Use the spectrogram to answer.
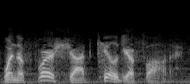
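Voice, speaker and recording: A shrewd, relentless detective of radio drama. He questions in a controlled, insinuating way with a wide-swinging pitch, over a muffled broadcast with noticeable hiss and hum. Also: wildly swooping pitch, fairly quick. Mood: pressing, skeptical. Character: shrewd, relentless male police lieutenant. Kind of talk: 1970s radio drama acting.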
